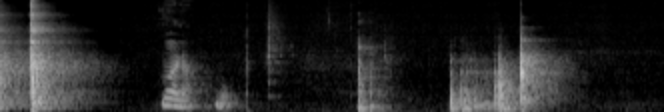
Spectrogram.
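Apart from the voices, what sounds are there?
hammer striking a punch into a metal bracelet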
